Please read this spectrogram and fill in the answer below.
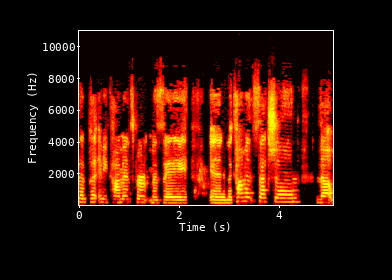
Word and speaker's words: Mezei: So you told me that it's Mezei with a long Yes. A.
